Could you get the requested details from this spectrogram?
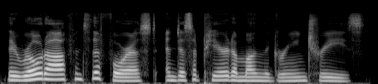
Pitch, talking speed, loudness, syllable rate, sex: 190 Hz, 190 wpm, -17 LUFS, 5.2 syllables/s, female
